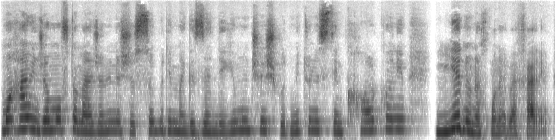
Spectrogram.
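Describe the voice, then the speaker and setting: A woman's voice: on the high side, darkish tone, natural voice. A woman voicing a worn-out middle-aged husband who reasons with his wife, patient at first and then bitter. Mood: exasperated. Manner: pleading, exasperated reasoning.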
